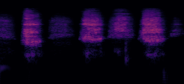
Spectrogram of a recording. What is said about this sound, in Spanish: Está respirando hiperventilando y eso hace que sienta la dificultad respiratoria.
